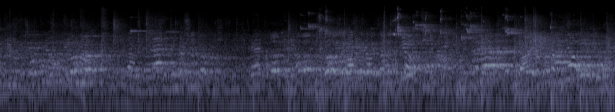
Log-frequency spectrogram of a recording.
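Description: Sneakers squeak sharply on a hardwood court in a large echoing hall.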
